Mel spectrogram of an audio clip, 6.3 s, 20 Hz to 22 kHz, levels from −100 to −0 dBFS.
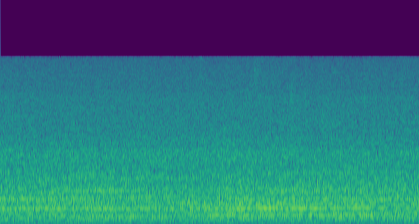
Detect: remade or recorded recorded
